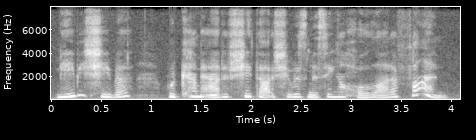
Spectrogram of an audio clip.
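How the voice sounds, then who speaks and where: A woman's voice: medium pitch, sing-song, moderate pace, fairly bright tone, slightly rough. A woman voicing an eager, caring young girl in a children's storybook, with earnest expression.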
